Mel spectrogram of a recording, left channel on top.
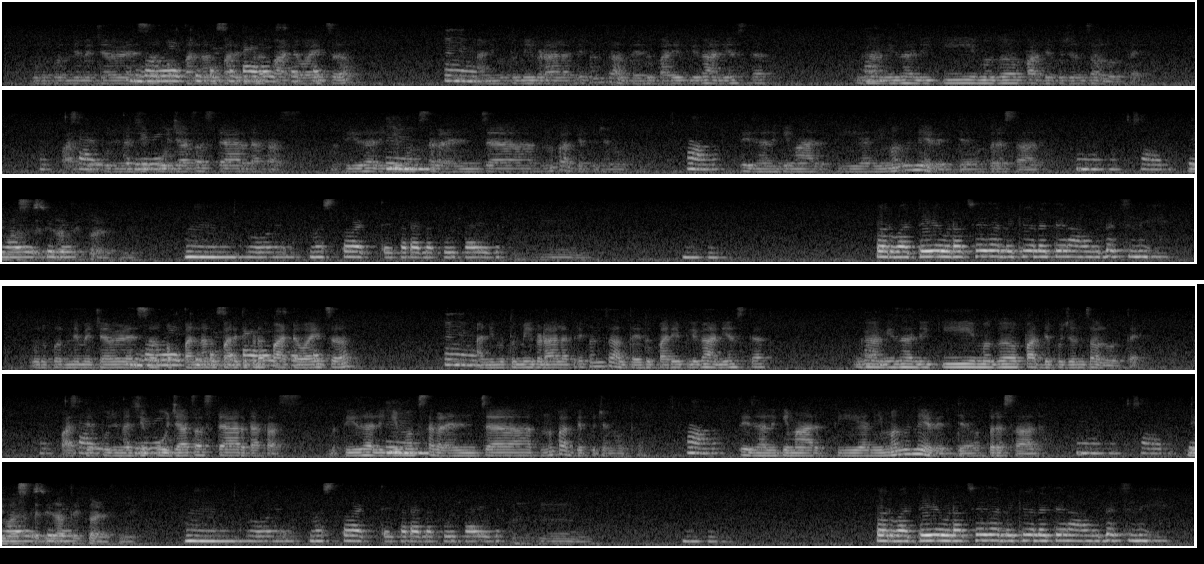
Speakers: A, on the right (about 80°); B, in the centre.
A: गुरुपौर्णिमेच्या वेळेस
B: बघूया
A: पप्पांना
B: की
A: दुपारी
B: कसं काय
A: तिकडं
B: हायस
A: पाठवायचं
B: होतंय हम्म
A: आणि मग तुम्ही इकडं आला तरी पण चालतय दुपारी आपली गाणी असतात गाणी
B: हा.
A: झाली की मग पाद्यपूजन चालू होतय
B: चालतंय
A: पाद्यपूजनाची
B: वेट
A: पूजाच असते त्या अर्धा तास ती झाली
B: हम्म
A: की मग सगळ्यांच्या हात ना पाद्यपूजन होतं
B: हा
A: ते झाले की मरुती आणि मग नैवेद्य प्रसाद
B: हम ले त
A: दिवस
B: यारस
A: कधी
B: रेट
A: जातोय कळत नाही
B: हम्म होय मस्त वाटतेय करायला पूजा वगैरे
A: हम्म
B: ह् परवा ते एवढाच झालं कि मला ते रावलंच नाही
